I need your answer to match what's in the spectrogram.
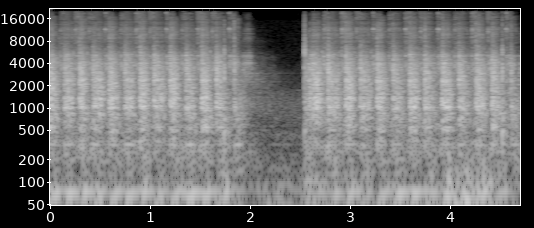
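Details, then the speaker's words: Abandoned barn-find Yamaha XJ900 Diversion motorcycle being revived: starter cranks with steady, even chugs about three per second in two bursts, engine turns over freely but does not catch yet; fuel was later seen leaking at the carbs; normal cranking. "It's turning over. So, that's all I'm bothered about at the moment."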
